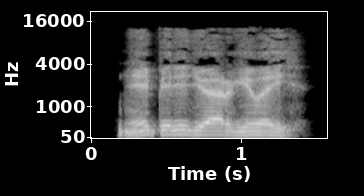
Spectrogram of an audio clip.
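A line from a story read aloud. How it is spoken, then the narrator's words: Barked. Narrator (Russian): рявкнул Бекетов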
